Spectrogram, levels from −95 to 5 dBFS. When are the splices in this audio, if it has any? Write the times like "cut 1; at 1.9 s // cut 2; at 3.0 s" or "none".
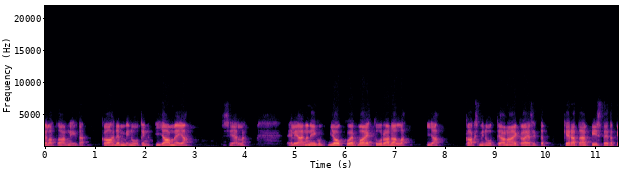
cut 1; at 2.2 s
